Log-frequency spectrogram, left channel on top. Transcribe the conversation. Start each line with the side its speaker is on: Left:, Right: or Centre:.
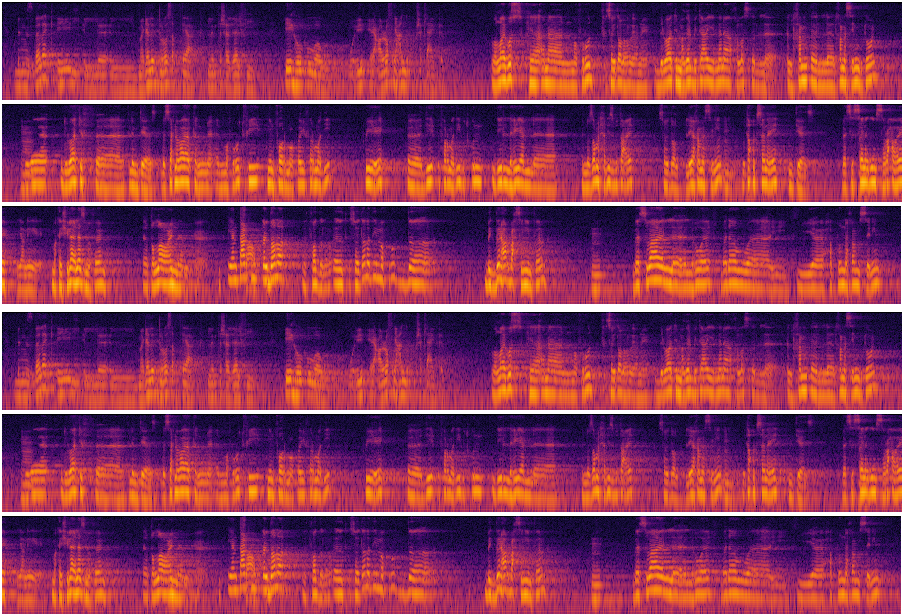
Centre: بالنسبة لك ايه ال- ال- المجال الدراسة بتاعك اللي انت شغال فيه ايه هو و- وايه يعني عرفني عنه بشكل عام كده
Left: والله بص هي انا المفروض في صيدله أهو، يعني دلوقتي المجال بتاعي ان انا خلصت ال- الخم... ال- الخمس سنين بتوعي
Centre: امم
Left: ودلوقتي في في الامتياز بس احنا بقى كان المفروض في اتنين فارما في فارما دي في ايه آه، دي فارما دي بتكون دي اللي هي ال- النظام الحديث بتاع ايه صيدله اللي هي خمس سنين
Centre: امم
Left: وتاخد سنه ايه امتياز بس السنه
Centre: ايوه
Left: دي الصراحه ايه يعني ما كانش لها لازمه فاهم طلعوا
Centre: امم
Left: عنا يعني انت
Centre: صعبة
Left: عارف إن الصيدله اتفضل آه، الصيدله دي المفروض آه، بكبرها اربع سنين فاهم
Centre: امم
Left: بس بقى ال- اللي هو ايه بداوا آه، ي- يحطوا لنا خمس سنين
